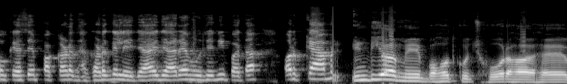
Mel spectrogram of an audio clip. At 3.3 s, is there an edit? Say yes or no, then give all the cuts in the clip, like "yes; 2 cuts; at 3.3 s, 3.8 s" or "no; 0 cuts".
yes; 1 cut; at 3.3 s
